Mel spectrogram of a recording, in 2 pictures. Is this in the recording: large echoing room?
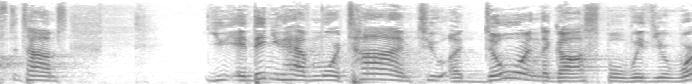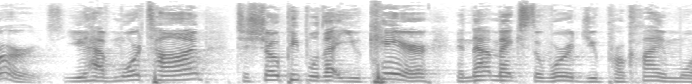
yes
